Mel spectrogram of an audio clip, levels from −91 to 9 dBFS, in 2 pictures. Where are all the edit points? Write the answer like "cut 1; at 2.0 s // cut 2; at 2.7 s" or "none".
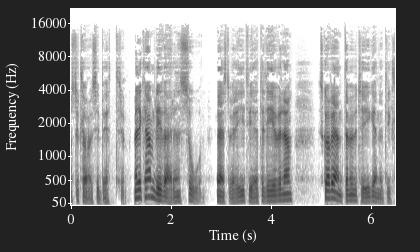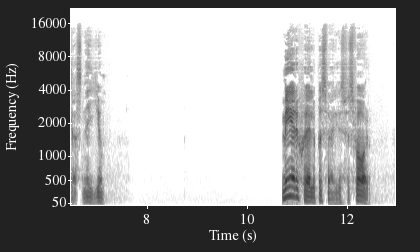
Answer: cut 1; at 1.2 s // cut 2; at 2.7 s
